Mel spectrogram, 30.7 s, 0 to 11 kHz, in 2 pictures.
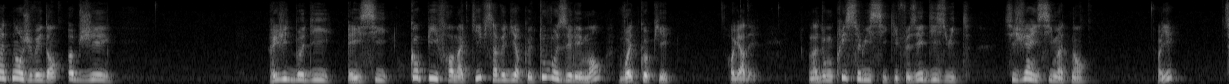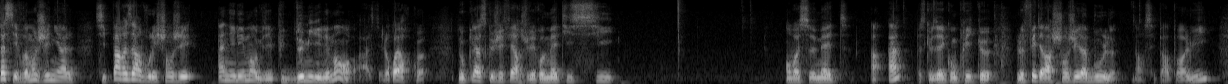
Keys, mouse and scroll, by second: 9.6 click, 10.8 click, 13.7 click, 15.4 click, 16.2 click, 16.9-17.5 scroll down 2, 17.5-19.4 scroll up 2, 29.7 click.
